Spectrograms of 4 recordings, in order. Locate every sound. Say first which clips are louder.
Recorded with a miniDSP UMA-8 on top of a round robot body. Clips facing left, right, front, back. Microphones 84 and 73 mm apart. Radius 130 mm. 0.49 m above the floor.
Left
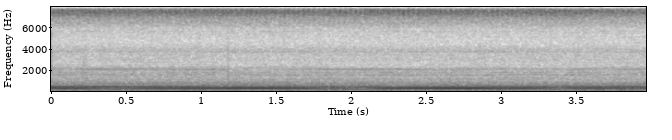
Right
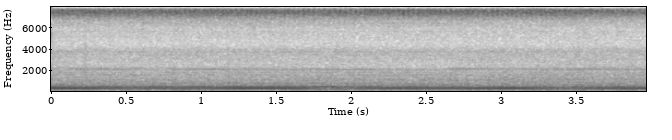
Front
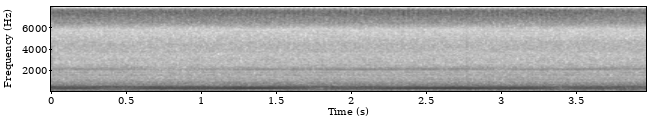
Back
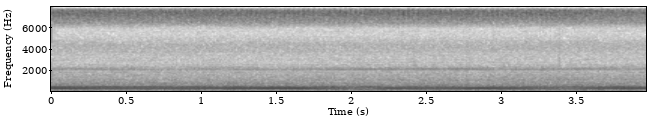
0.0 s an insect: left 2 dB, even; 130° right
